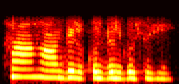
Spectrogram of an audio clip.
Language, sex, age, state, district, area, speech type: Kashmiri, female, 30-45, Jammu and Kashmir, Pulwama, urban, conversation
